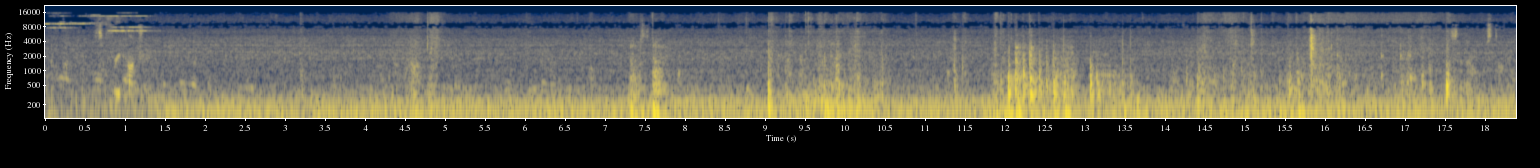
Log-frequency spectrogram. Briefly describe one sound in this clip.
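A garbage truck engine idles with a steady low rumble.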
